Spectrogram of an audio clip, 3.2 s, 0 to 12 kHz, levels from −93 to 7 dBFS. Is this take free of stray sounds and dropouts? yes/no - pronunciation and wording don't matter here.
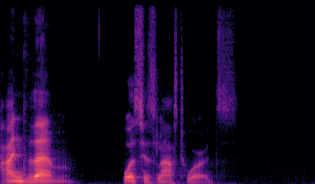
yes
